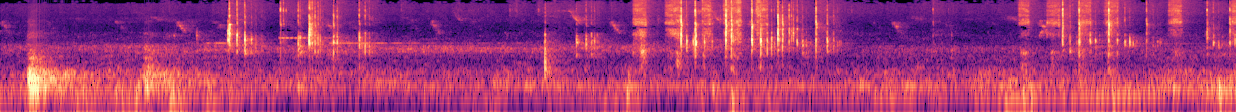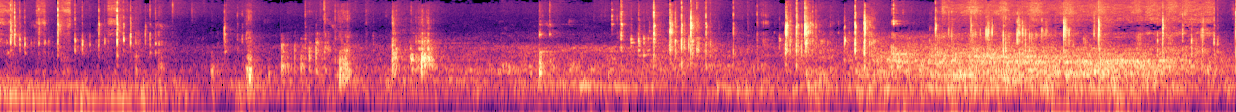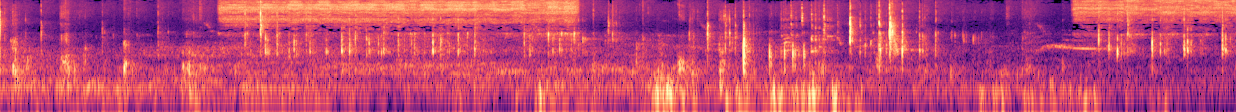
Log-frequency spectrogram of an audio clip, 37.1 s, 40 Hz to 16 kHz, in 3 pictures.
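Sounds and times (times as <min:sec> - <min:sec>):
aerosol spray can hissing: 0:06.4 - 0:07.8, 0:10.2 - 0:13.7, 0:21.7 - 0:24.6, 0:26.9 - 0:30.6, 0:35.4 - 0:37.0.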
